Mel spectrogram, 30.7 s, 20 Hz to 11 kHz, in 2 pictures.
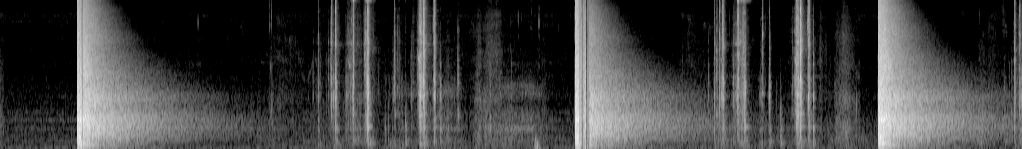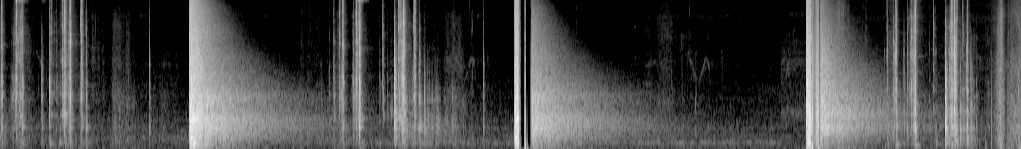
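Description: Six rifle shots from a 6.5 Creedmoor bolt-action rifle, spaced about four to five seconds apart, each ringing out for about a second. Short clusters of clicks come between the shots.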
